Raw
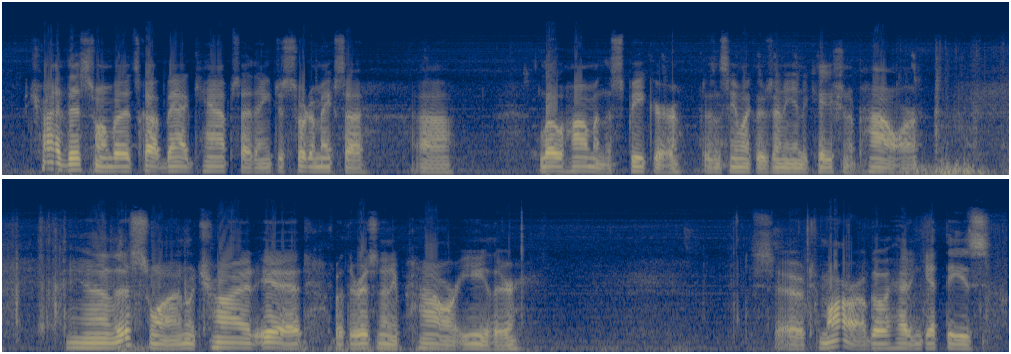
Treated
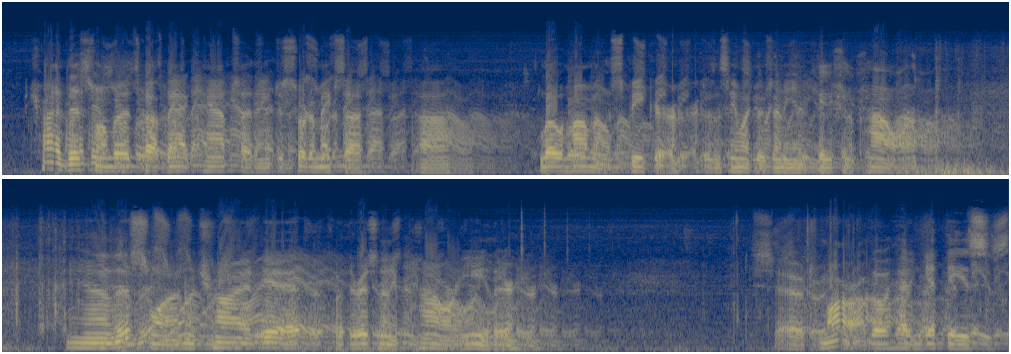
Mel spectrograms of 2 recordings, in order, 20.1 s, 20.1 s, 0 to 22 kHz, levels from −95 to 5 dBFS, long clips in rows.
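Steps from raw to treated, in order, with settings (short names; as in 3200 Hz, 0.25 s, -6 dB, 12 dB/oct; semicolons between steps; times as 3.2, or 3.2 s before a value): warbling echo 0.226 s, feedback 50%, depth 190 cents, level -8 dB; gain +3.5 dB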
